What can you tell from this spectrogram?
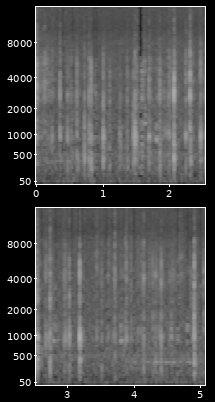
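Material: Paper.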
